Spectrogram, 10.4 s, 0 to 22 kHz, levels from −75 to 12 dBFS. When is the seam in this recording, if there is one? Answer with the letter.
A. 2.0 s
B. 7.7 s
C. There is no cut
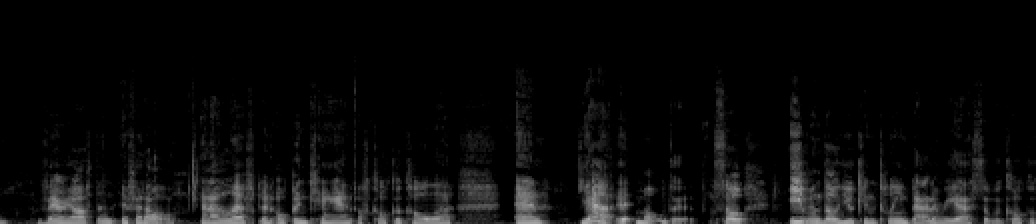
B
